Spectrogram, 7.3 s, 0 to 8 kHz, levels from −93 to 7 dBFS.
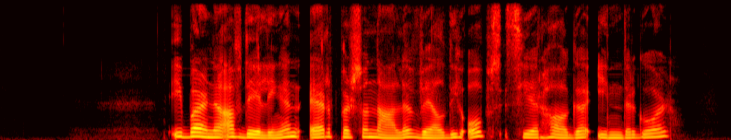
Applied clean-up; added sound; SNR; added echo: none; none; none; none.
